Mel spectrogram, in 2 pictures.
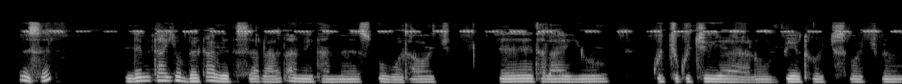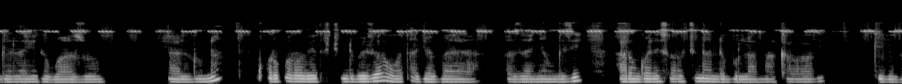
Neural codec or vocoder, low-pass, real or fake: none; 7.2 kHz; real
